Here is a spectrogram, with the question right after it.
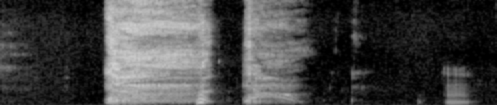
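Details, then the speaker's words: Adult man with a summertime cold, congested and nasal, gives two harsh, forceful coughs in close succession followed by a brief voiced sound; acute cough. "It's nothing serious. Yeah. It's not like COVID or anything, right? It's just a summertime cold."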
